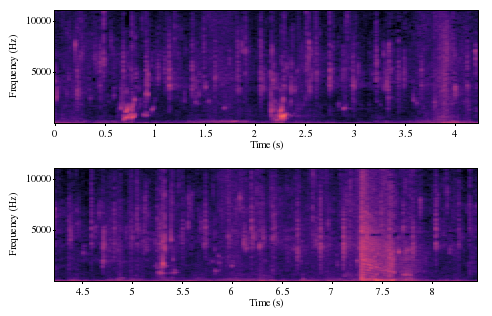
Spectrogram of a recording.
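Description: Water dripping in a cave: scattered single drops falling at irregular intervals, with a brief louder burst of noise near the end.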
